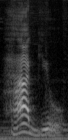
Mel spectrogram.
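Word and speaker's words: ἅγιος: Bom, primeiro, esta palavra, ela tem aspiração.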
